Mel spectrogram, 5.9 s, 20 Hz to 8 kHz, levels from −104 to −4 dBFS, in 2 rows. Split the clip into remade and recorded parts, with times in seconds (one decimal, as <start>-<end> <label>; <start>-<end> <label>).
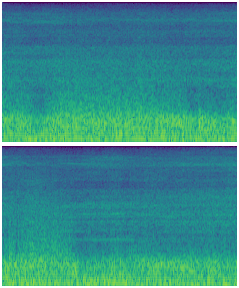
0.0-3.3 remade; 3.3-4.6 recorded; 4.6-5.9 remade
